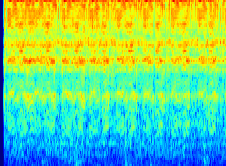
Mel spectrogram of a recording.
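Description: An intro sound effect for the animated logo: a bright, high-pitched jingling shimmer that holds steady throughout.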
